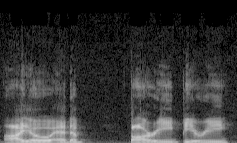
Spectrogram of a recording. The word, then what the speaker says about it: Ayo Edebiri: There's also been rumors of, I can't remember how to say her name, Ayo Edebiri, yes, from The Bear, yes, that she's going to be starring in it.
